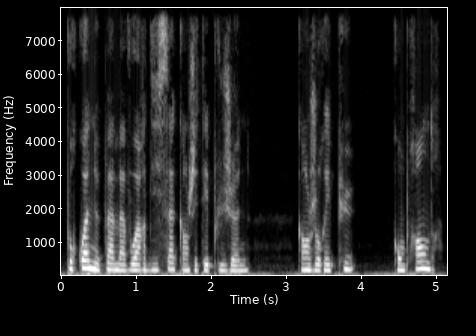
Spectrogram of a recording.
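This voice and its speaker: A bewildered young man, as a woman narrator puts him on, protesting in hesitant bursts in an audio story. The voice stays low and warm, recorded dry and close. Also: steady tone, measured pace, dry recording, natural voice. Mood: confused protesting. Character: young man, confused, defensive nephew.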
